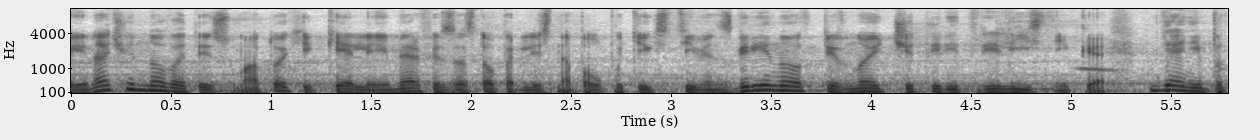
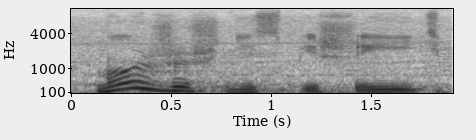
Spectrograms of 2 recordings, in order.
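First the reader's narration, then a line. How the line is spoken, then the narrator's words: Strange sad distant philosophical. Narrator (Russian): произнес Тимулки очень странным, грустным, далеким, философическим голосом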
